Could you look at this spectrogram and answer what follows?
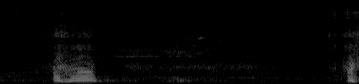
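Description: Snorting, rattling snore on an in-breath, then quiet, then the next snore starting: noisy breathing of a sleeping flat-faced dog.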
